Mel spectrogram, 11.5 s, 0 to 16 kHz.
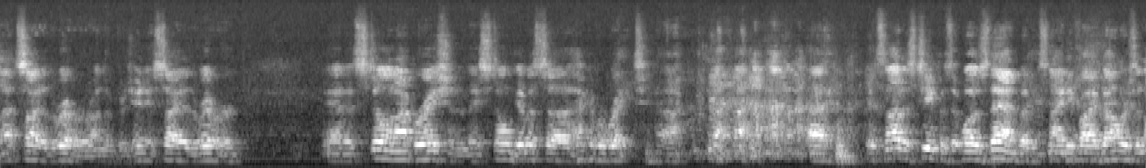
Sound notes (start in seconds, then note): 6.8 laughter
